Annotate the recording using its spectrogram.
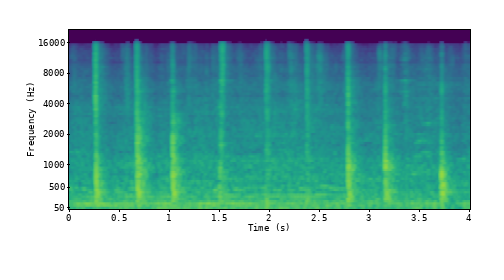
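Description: A knife striking a large fish on a thick wooden chopping block: sharp knocks about two a second, unevenly spaced, as the fish is cleaned.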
